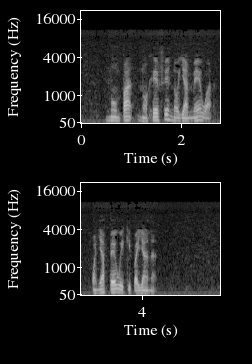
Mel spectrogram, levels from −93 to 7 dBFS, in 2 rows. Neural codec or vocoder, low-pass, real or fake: none; 10.8 kHz; real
